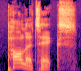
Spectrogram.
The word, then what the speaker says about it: politics: on the second syllable so politics politician political politically right so that's a word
